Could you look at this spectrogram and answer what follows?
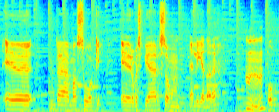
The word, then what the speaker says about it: Robespierre: Skräckväldet är ju en period där man ser eh, jag tror han heter Robespierre. – Ja, Robes Robespierre.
